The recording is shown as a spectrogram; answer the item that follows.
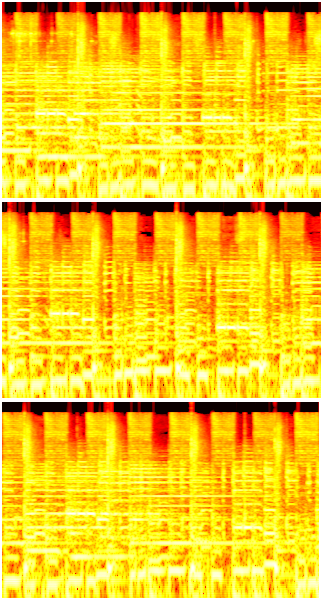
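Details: Loud funky rock music with plucked guitar and a steady beat fills the whole stretch, and no animal sound.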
